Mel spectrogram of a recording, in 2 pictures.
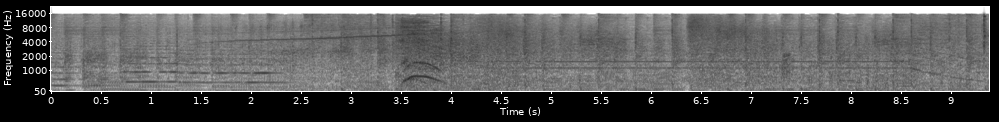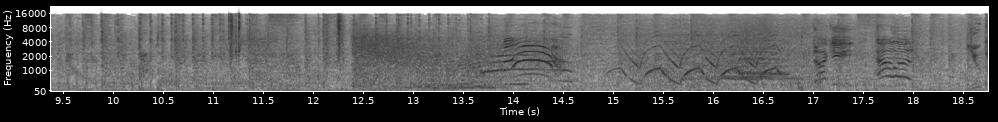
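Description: Dramatic background music from an animated TV soundtrack, with sound effects mixed in: a rising whistle-like glide a few seconds in and a cluster of short rising-and-falling tones near the end.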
